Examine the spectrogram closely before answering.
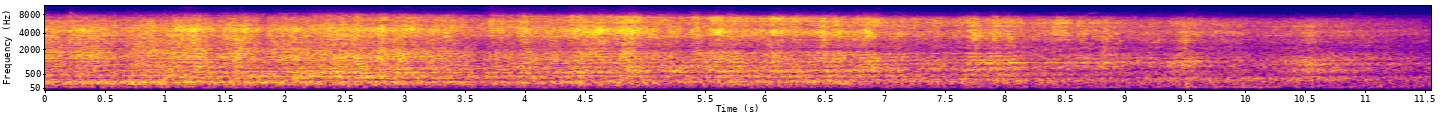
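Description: Boeing 737-800 jet airliner passing low overhead on final approach with its landing gear down, its CFM56-7B turbofan engines making a loud, steady roar. The roar slowly fades over the last few seconds as the aircraft moves away.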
